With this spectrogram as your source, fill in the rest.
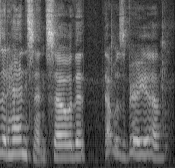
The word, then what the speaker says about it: Hansen: He pronounces it Hansen.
